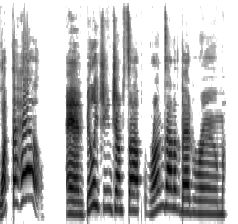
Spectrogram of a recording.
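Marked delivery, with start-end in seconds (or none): 0.0-0.9 mock yelled-out cry, very high and shrill. Retelling a crime where a resident yells out: imitating someone yelling. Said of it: "Billy Payne yells out".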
